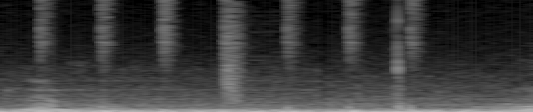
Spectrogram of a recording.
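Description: Steady low road rumble inside a car cabin, under music with a quick, ticking beat that stops about three-quarters of the way through.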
